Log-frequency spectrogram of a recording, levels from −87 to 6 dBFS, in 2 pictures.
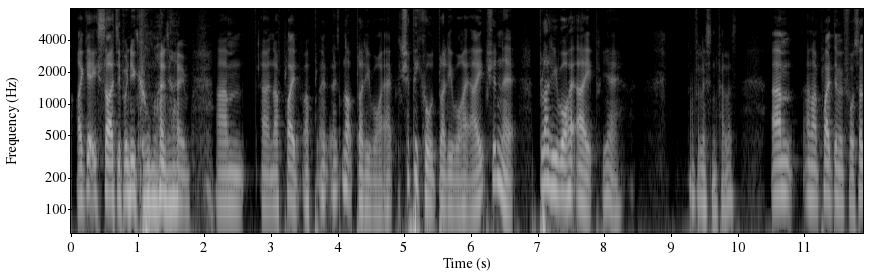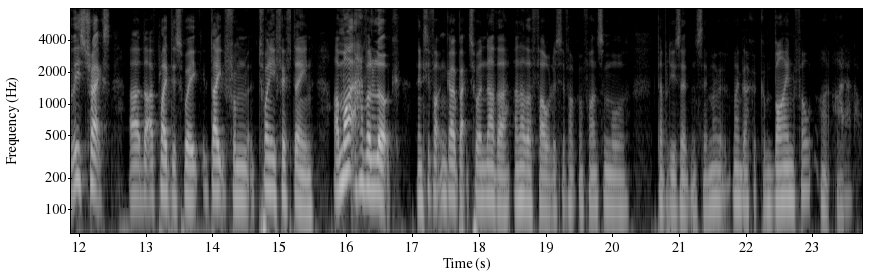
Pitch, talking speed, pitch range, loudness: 120 Hz, 225 wpm, 105-135 Hz, -32 LUFS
